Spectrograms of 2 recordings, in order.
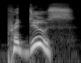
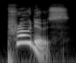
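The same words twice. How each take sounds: First: The stress is on the second syllable. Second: The stress is on the first syllable. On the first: It is a verb. "If it's a verb, it's usually going to stress the second syllable" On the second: It is a noun or adjective. "If it's a noun or an adjective, then we'll stress the other syllable, the first syllable"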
